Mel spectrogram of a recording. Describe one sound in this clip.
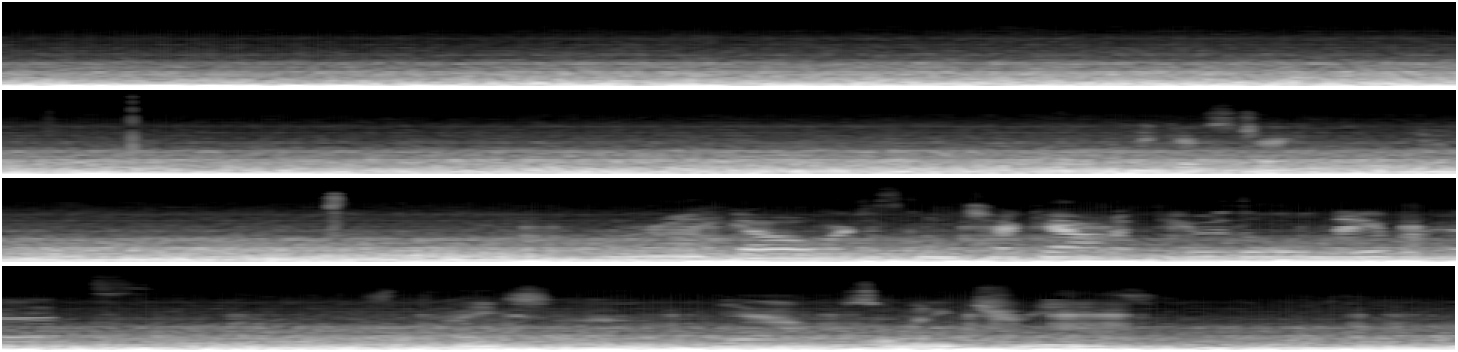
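A car drives along a road with a steady low rumble of tyres and engine.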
